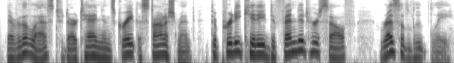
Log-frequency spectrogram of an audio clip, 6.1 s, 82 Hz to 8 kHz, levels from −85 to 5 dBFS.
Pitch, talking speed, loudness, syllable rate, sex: 135 Hz, 110 wpm, -19 LUFS, 5.2 syllables/s, male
